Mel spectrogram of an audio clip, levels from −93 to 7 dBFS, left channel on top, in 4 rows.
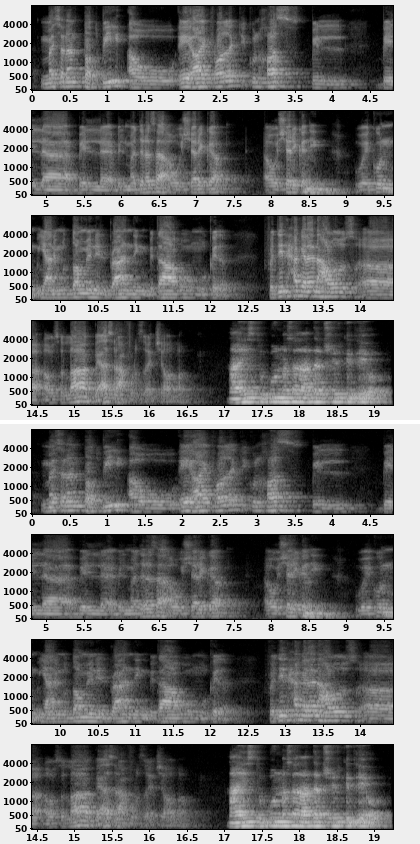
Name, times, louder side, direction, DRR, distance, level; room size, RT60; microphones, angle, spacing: voice 1, 0.1-4.1 4.6-7.3 7.9-8.6 9.1-12.2 12.8-16.5, left 3 dB, 60° left, 4 dB, 0.5 m, -28 dB
voice 2, 8.4-8.8 9.5-9.6 17.1-19.0, right 1 dB, 85° right, -1 dB, 0.9 m, -21 dB
2.5 x 2.4 x 2.5 m, 0.74 s
head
